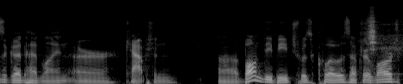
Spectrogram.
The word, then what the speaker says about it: Bondi: Bondi Beach was closed after large crowds flouted social distancing advice.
